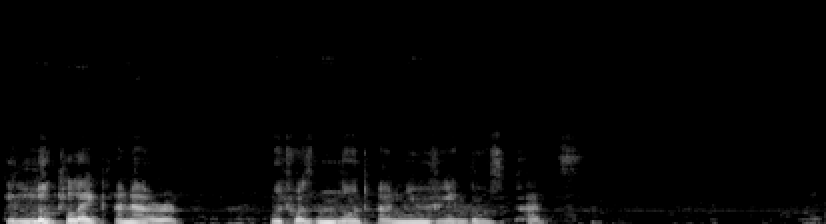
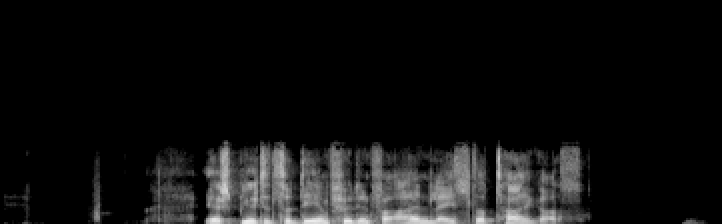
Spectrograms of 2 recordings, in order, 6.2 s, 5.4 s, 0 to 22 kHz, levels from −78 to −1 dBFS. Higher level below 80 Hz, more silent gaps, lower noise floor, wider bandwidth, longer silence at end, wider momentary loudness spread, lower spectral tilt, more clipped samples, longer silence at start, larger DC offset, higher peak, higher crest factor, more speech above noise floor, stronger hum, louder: second, -64 dBFS vs -56 dBFS; neither; second, -72 dBFS vs -85 dBFS; second, 7.4 kHz vs 8.4 kHz; first, 2.15 s vs 1.1 s; first, 19 LU vs 12 LU; first, -8 dB/octave vs -4.5 dB/octave; neither; second, 0.05 s vs 0.7 s; neither; about the same, -2 dBFS vs -2 dBFS; about the same, 18 dB vs 16 dB; second, 53 dB vs 69 dB; neither; second, -19 LUFS vs -16 LUFS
